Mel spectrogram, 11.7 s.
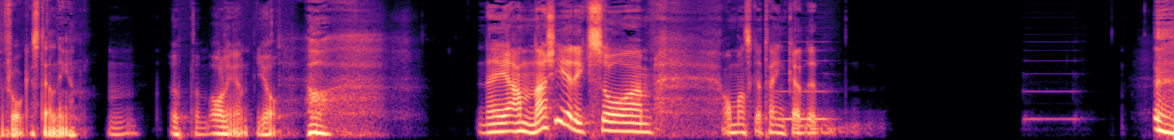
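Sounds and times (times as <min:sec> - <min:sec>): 
speech: 0:00.0 - 0:01.4, 0:02.0 - 0:03.6, 0:04.8 - 0:08.4, 0:11.6 - 0:11.7
electronic signal beep for parliamentary question time: 0:07.7 - 0:08.4.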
